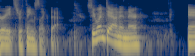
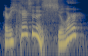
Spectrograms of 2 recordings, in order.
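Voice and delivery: high, fumbling stranger; scrawny guy voice; 5 semitones higher than usual. Acted. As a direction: ramble nervously.

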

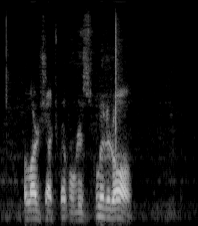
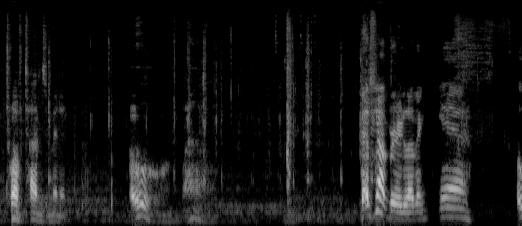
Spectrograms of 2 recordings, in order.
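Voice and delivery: usual speaking voice

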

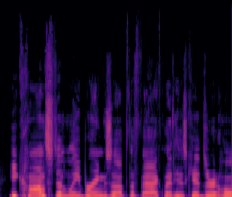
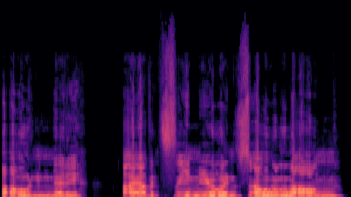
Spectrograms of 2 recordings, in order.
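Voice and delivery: high, loud, slow Katharine Hepburn voice, drawn out; a hammed-up Katharine Hepburn gushing at an old friend; Katharine Hepburn impression; 8 semitones higher, 7 dB louder, slower than usual. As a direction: Katharine Hepburn impression, much higher and louder, stretched out slowly. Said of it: "let me do my Katharine Hepburn impersonation".

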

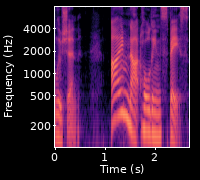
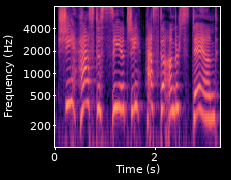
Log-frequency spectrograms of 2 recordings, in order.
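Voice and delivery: a mild mock scream, pitched way up; 11 semitones higher than usual. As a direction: act out an urgent inner alarm in a high voice. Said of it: "my brain's programming is screaming".

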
